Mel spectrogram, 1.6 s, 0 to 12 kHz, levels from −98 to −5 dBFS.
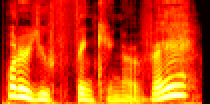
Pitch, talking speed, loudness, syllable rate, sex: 205 Hz, 230 wpm, -17 LUFS, 6.1 syllables/s, female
